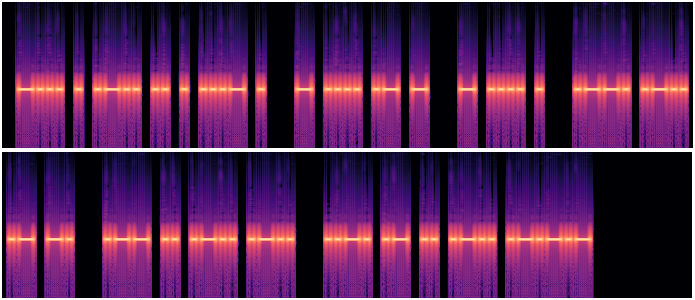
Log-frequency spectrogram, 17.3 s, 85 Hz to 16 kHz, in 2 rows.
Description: Morse code, heard as a keyed tone, about 21 wpm, 700 Hz. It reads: BELIEVE THAT THE PLAN WILL FAIL.
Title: Sentences with 7-Word Phrases - 20wpm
